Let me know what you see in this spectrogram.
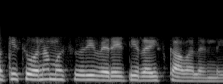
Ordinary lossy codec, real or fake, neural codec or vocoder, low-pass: none; real; none; 3.6 kHz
